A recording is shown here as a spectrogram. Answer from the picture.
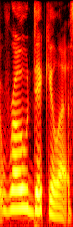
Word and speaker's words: Rodiculous: Yeah, and then the podcast is Rodiculous. It's spelled ridiculous, but with an O, R-O-diculous.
